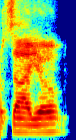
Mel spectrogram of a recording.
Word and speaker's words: ZIO: Also, Zio or Zayo, I think it's the correct pronunciation is Zio, but I also heard a lot of way call it Zayo. For us that we are Italian, it's clearly Zio.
